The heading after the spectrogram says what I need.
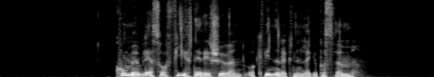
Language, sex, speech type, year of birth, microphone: Norwegian, male, read, 1970, Sennheiser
